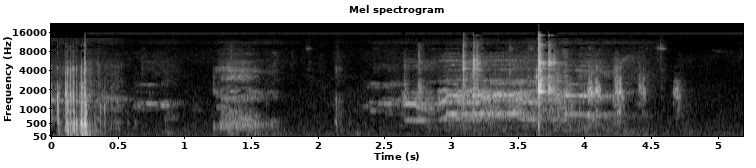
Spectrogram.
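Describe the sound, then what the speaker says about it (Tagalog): Free-range chickens cluck and a rooster crows in an outdoor range area, the crow rising loud and near in the middle while softer clucks come before and after. "Mayroon po tayong nakikitang mga kapapasok lang yata nitong mga manok na ito eh"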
